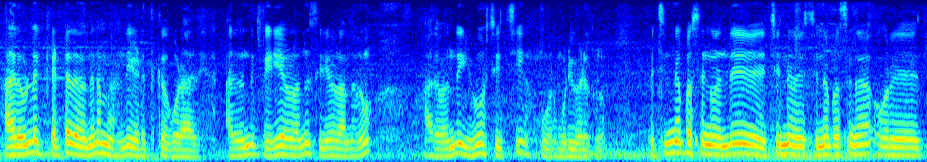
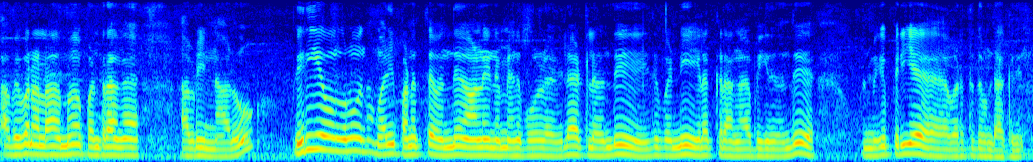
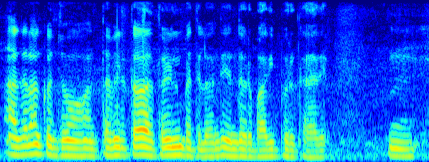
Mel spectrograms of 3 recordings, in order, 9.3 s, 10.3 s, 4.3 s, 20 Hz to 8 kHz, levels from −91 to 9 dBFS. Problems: background sounds at intervals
